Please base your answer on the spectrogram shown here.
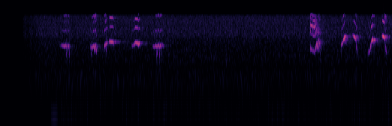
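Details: Cockatiel (Nymphicus hollandicus), song.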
